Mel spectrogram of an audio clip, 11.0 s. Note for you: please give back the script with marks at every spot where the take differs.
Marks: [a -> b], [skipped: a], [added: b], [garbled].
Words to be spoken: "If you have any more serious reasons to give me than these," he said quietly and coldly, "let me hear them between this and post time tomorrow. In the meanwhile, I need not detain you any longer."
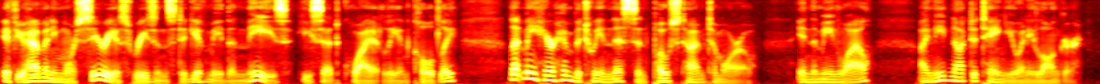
"If you have any more serious reasons to give me than these," he said quietly and coldly, "let me hear [them -> him] between this and post time tomorrow. In the meanwhile, I need not detain you any longer."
